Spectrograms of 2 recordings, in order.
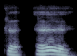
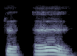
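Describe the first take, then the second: No difference in how they are said.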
